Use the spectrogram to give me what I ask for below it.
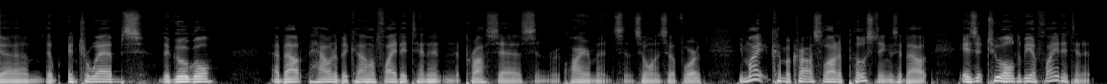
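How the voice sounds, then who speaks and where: Guy about forty doing a podcast rant, swears a lot, warm mellow voice, dry sound. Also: lowish voice, fairly quick, smooth, no room sound. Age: 40s. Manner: chatty and profane, with frequent restarts. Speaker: podcast host and flight attendant. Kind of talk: casual comic monologue.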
